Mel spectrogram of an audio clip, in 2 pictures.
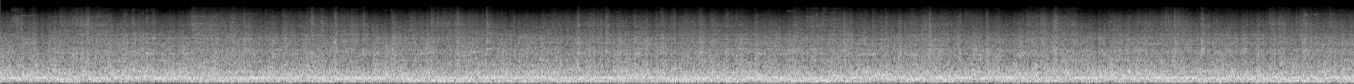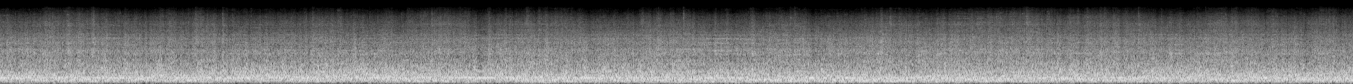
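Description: Freight train tank cars and covered hopper cars rolling past at speed: a loud, steady rumble of steel wheels on rail, with a steady hum under it.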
